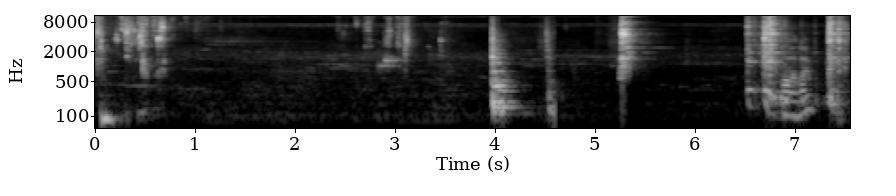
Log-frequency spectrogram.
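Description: Water is added to a pot of chicken soup, giving intermittent splashes mixed with clattering utensils and metal knocks, loud and close, with quiet stretches between.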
